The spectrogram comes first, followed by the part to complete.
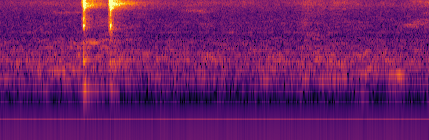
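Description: Two quick clicks of a computer mouse button, close together about half a second in, followed by near silence.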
